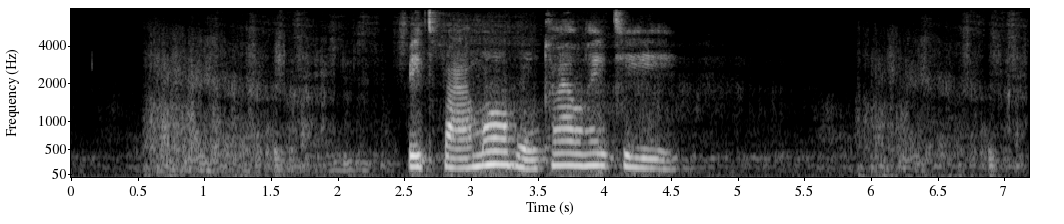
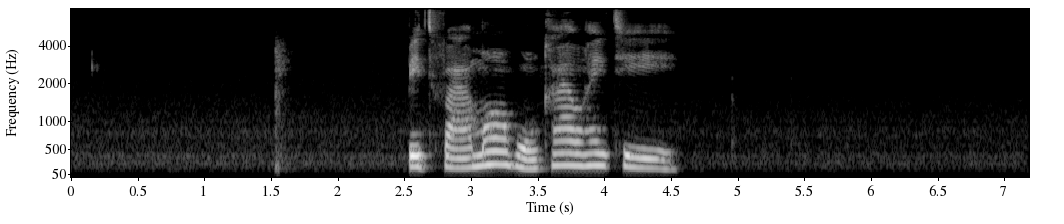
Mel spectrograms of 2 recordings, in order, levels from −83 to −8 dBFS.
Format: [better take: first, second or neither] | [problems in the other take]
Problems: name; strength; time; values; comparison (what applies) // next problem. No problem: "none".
second | noise reduction (neural separator model SepFormer DNS4)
